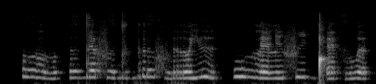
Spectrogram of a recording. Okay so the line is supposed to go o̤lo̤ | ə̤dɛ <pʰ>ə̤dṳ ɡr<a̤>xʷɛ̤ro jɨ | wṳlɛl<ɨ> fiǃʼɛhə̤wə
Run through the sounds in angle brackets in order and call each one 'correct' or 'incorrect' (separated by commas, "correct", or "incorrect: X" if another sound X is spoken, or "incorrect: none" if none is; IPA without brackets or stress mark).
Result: incorrect: f, incorrect: ə̤, incorrect: i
